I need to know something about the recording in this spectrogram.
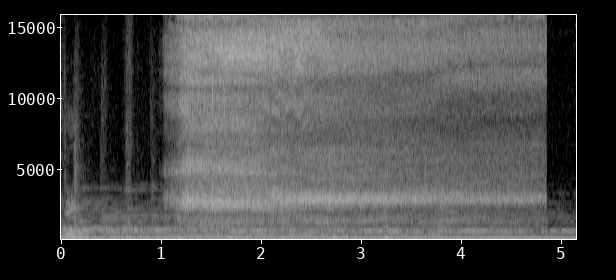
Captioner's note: steam hissing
